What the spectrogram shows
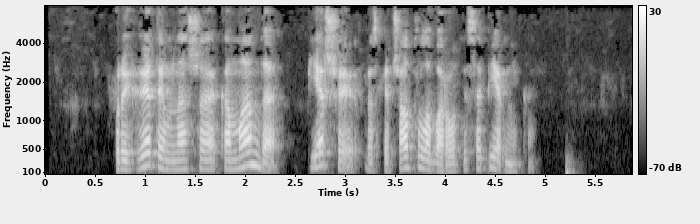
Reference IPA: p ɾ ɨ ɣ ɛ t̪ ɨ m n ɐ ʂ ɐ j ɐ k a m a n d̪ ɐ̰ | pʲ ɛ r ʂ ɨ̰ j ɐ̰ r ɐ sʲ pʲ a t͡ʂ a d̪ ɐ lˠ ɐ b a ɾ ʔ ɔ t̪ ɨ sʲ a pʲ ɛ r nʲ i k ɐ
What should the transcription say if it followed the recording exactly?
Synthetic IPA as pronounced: p ɾ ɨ ɣ ɛ t̪ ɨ m n a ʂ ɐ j ɐ k a m a n d̪ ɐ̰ | pʲ ɛ r ʂ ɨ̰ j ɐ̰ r ɐ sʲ pʲ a t͡ʂ a t̪ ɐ lˠ ɐ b a ɾ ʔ ɔ t̪ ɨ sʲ a pʲ ɛ r nʲ i k ɐ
